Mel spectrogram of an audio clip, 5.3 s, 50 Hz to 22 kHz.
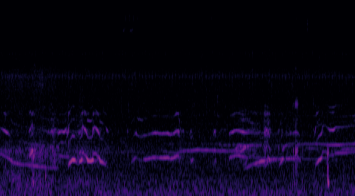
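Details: Timber wolves about 700 yards away in Wrangell-St Elias National Park, southeastern Alaska, September 2018, recorded by phone through a spotting scope. Scattered short yips and quavering cries are followed by thinner, drawn-out howls that rise and fall over a faint background hiss.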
